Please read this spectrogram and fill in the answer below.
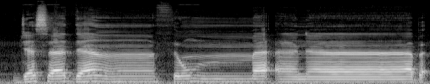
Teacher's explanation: التنوين بعده حرف الثاء إخفاء، نغن الميم المشددة في كلمة ثم.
